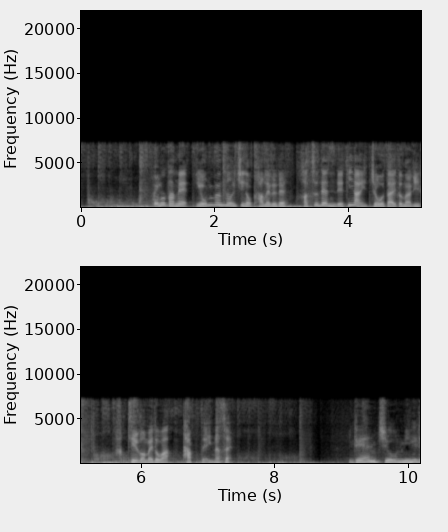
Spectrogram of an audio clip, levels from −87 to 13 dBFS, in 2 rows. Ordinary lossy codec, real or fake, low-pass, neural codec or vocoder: none; fake; 7.2 kHz; codec, 16 kHz, 1 kbps, FunCodec, trained on Chinese and English, 50 frames a second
